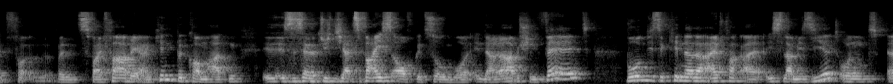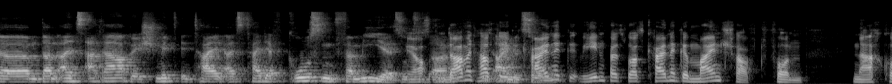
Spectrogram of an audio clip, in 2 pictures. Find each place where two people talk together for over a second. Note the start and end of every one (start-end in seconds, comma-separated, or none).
13.0-14.6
